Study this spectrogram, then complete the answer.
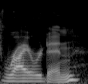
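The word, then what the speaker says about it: Riordan: Sorry. It's Ryarden. Oh, that's not People always say it rhymes with fire truck, and I'm like, I get what it does not, but I do get what you're saying. It's like Fireden.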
